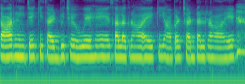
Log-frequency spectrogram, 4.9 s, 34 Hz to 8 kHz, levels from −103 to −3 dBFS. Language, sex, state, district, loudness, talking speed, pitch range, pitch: Hindi, female, Bihar, Darbhanga, -17 LUFS, 220 wpm, 190-205 Hz, 195 Hz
